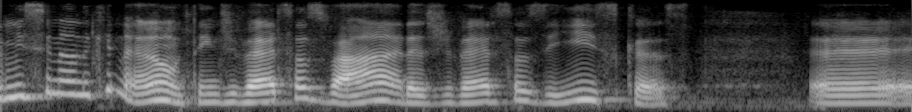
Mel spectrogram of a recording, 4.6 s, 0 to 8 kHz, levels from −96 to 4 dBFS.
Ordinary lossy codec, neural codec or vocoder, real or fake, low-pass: Opus, 24 kbps; autoencoder, 48 kHz, 128 numbers a frame, DAC-VAE, trained on Japanese speech; fake; 7.2 kHz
